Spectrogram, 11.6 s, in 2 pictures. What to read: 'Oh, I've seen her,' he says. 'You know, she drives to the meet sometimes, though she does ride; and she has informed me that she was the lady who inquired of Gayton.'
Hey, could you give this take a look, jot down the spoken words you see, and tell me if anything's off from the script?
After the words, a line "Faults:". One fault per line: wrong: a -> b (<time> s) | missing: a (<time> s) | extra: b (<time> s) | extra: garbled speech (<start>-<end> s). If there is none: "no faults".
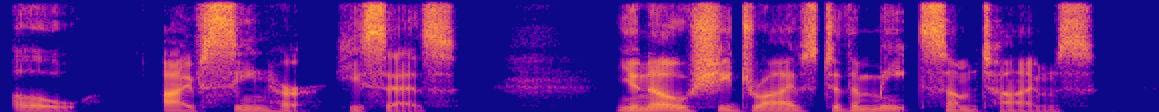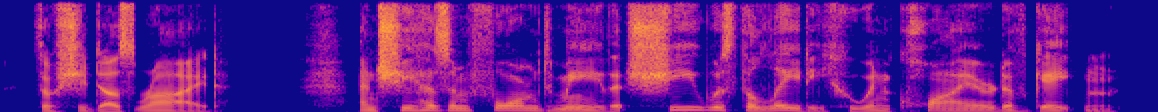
'Oh, I've seen her,' he says. 'You know, she drives to the meet sometimes, though she does ride; and she has informed me that she was the lady who inquired of Gayton.'
Faults:
no faults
